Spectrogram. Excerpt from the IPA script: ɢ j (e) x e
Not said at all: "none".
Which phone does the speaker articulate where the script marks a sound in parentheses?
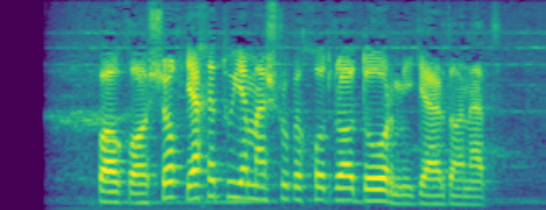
æ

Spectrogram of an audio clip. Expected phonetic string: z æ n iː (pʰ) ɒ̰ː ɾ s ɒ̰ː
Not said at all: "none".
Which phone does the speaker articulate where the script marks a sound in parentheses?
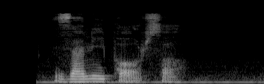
pʰ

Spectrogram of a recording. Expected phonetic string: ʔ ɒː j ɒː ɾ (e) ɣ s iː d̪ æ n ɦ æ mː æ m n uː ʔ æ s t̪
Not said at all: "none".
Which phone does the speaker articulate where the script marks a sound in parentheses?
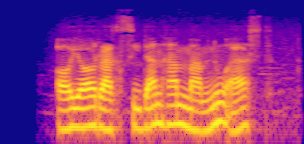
æ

